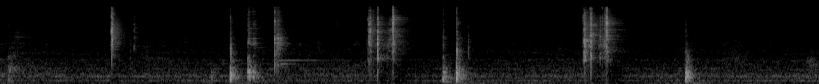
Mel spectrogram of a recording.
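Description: Handling noise from two polymer striker-fired pistols, a CZ P-10 C and an H&K VP9, as their magazines are dumped out: about a dozen separate sharp clicks and clacks, some in quick pairs.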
